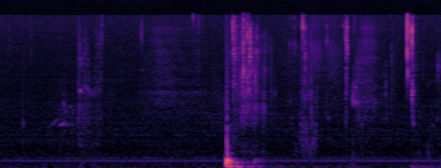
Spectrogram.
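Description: Quiet drinking from a glass beer bottle, then a single dull thump a little past halfway, as of the bottle being set down on a desk.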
